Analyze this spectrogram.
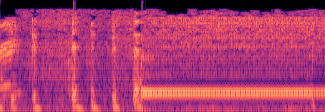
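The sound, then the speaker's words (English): A telephone being dialed: a quick series of short keypad tones, about five beeps in rapid succession, followed by a steady, continuous dial-like tone that holds for nearly two seconds over faint background noise. “See, I'm always a step behind because I got to dial the phone.”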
